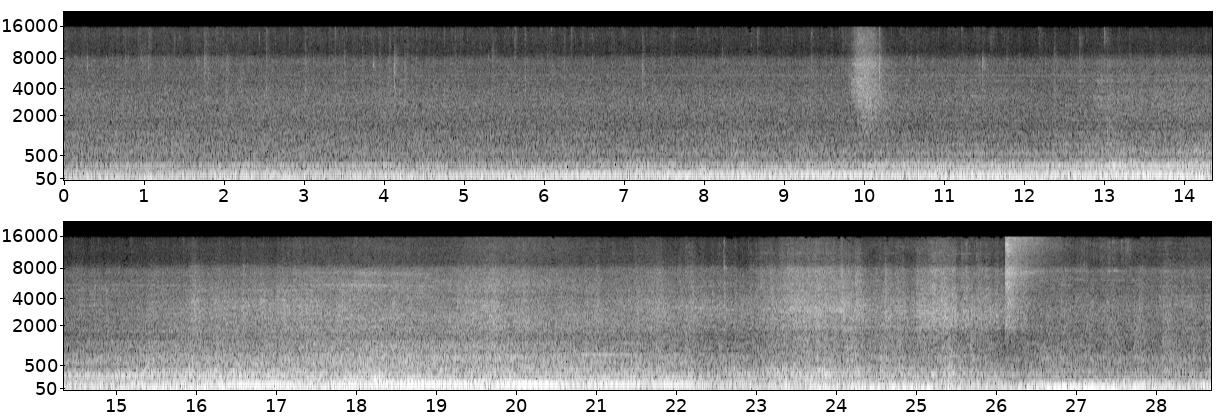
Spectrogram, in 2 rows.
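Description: Diesel-electric freight locomotive (ES43BBI) working under load, a steady low engine drone that grows louder as it approaches and passes. Near the end the loaded freight wagons roll past, with a short sharp hiss shortly before.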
